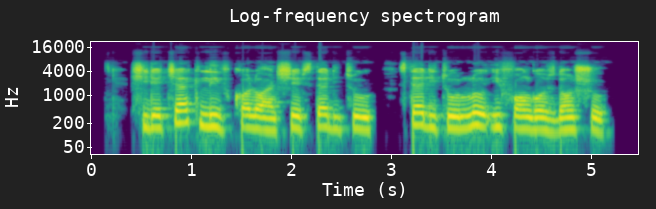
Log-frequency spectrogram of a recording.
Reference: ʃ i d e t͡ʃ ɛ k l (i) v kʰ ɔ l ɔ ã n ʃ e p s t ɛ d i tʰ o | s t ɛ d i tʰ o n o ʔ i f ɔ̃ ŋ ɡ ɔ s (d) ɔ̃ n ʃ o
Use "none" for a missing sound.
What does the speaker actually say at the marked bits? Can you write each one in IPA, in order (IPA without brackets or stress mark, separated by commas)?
i, d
